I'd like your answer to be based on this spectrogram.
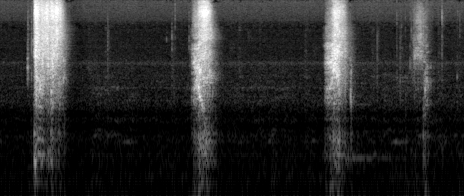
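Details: A run of four short, forceful sneezes from a dog about two seconds apart, the last softer; dog sneezing attack.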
